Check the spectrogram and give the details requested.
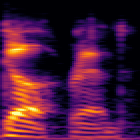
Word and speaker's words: Garand: So I say Garand. Like Grand, but Garand.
